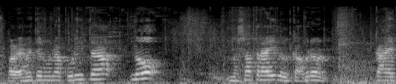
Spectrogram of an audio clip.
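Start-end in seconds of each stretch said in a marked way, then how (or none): 1.3-1.6 startled shout. Real, not acted. Enemy catches him in game.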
